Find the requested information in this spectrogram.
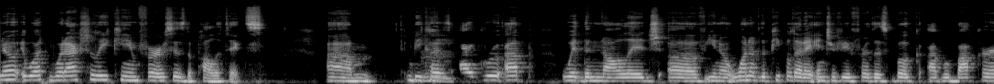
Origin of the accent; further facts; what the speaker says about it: Guyana; moved away; also born or lived in Queens, New York, United States; I was born in Guyana and spent my childhood there before immigrating to the U.S., to Queens.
